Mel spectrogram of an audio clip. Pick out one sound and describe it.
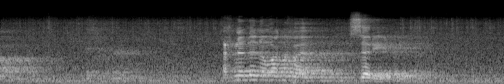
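A man speaks through loudspeakers in a large echoing hall.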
